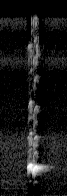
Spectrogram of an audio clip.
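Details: Sooty-headed bulbul, singing actively, from Mount Slamet: a single clear whistled note, bright and slightly falling, trailing off after about half a second against a quiet background.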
